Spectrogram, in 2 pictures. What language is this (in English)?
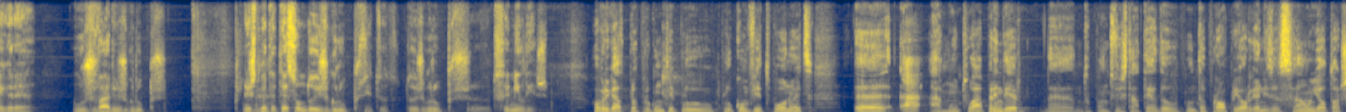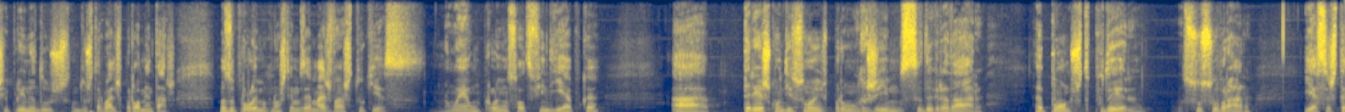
Portuguese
